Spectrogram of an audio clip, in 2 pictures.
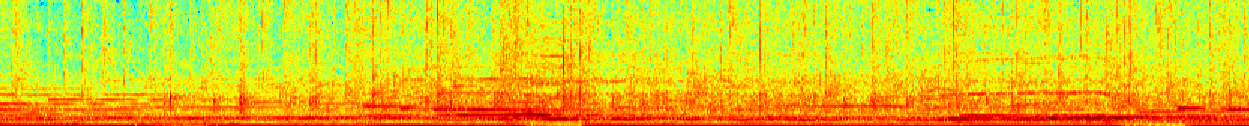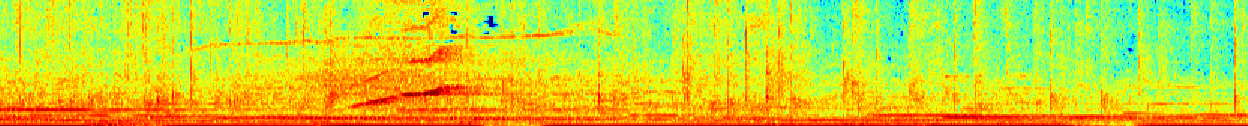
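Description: A live rock band playing an instrumental passage: drums, guitars and keyboard, with deep bass notes changing about once a second under held chords. There is a short rising glide about eight seconds in.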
